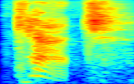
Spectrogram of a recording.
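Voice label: "catch", US English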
